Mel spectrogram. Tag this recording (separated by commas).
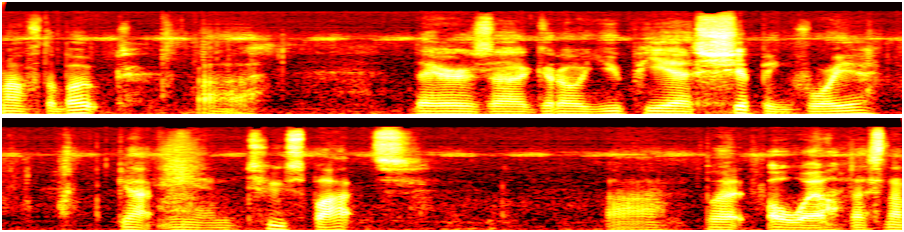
Speech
